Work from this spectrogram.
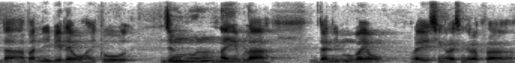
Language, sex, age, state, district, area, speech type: Bodo, male, 30-45, Assam, Chirang, rural, spontaneous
